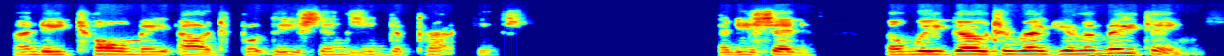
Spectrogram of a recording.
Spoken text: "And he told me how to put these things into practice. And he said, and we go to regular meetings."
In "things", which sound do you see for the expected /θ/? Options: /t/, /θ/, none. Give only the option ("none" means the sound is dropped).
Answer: /θ/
